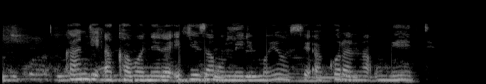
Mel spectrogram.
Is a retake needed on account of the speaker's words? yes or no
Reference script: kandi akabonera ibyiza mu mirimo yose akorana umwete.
no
